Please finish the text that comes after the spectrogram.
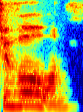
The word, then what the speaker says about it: Siobhan: the irish one siobhan it's not even got a v in it it's it's it's spelled ceo but it's pronounced siobhan how does that even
